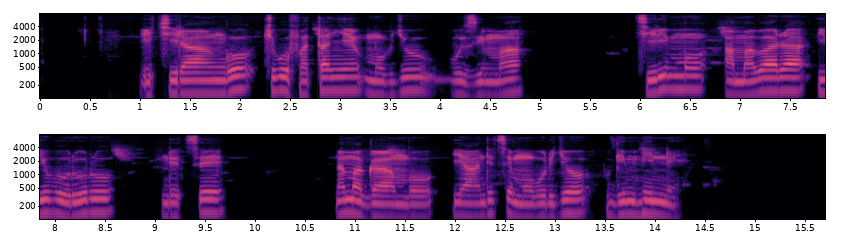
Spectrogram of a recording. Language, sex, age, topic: Kinyarwanda, male, 25-35, health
